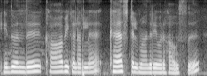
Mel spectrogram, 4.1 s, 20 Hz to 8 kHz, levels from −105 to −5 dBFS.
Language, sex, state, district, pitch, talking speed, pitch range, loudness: Tamil, female, Tamil Nadu, Kanyakumari, 190 Hz, 130 wpm, 175-200 Hz, -15 LUFS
